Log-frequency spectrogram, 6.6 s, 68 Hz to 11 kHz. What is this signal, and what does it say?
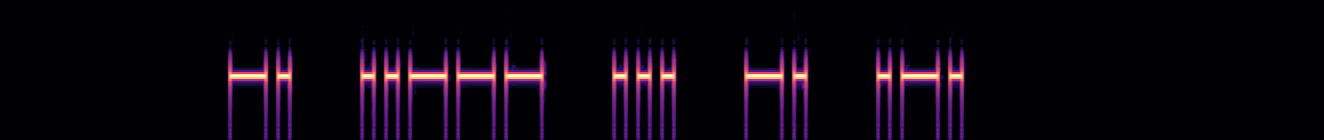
Morse code, heard as a keyed tone, about 19 wpm, spaced as for 14 wpm, 700 Hz. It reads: N2SNR
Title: 088 Lesson 15g - Number 5 - Call Signs 20wpm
